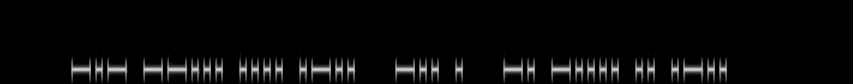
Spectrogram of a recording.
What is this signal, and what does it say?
Morse code, heard as a keyed tone, about 20 wpm, 700 Hz. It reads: K7HL DE N6IL
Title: USA Callsign DE Callsign - 4 Characters - 20wpm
